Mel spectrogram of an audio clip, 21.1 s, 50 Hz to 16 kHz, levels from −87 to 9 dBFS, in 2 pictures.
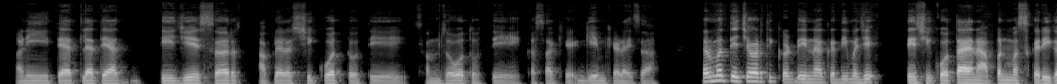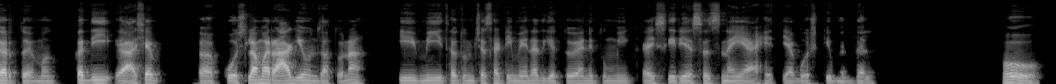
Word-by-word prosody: आणि 105 0 -3
त्यातल्या 110 +1 +4
त्यात 110 -2 +5 0.4
ते 110 0 +1
जे 120 +1 +3
सर 110 -1 +2 0.2
आपल्याला 110 +3 0
शिकवत 110 +2 -1
होते, 95 -1 -5 0.2
समजवत 105 +3 -1
होते, 90 -3 -8
कसा 100 +1 -5
खे - - -6
गेम 105 +1 0
खेळायचा. 95 -1 -4 0.5
तर 180 - +7
मग 220 +2 +5
त्याच्यावरती 185 -2 +5
कधी 140 +1 +2
ना 140 0 +2
कधी, 130 +1 -1
म्हणजे 135 +2 +1 0.4
ते 125 0 +6
शिकवत 115 -1 +1
आहे 125 -1 +11
ना, 115 -2 +4
आपण 105 +5 +1
मस्करी 115 +1 +2
करतोय. 110 -4 +3
मग 100 +1 -5 0.2
कधी 120 +1 +1
या - - +4
अशा - - +2
ब - - -8 0.4
अ, 100 - +1
कोचला 110 +3 +3
राग 110 0 +5
येऊन 115 -3 0
जातो 95 -1 -5
ना, 125 +1 -1 0.4
की 110 -1 -2
मी 110 +2 -3
इथे 110 0 -3
तुमच्यासाठी 105 0 -5
मेहनत 105 +1 -3
घेतोय 105 +1 -3
आणि 105 0 -4
तुम्ही 105 +1 -7
काही 105 -1 -3
सीरियसच 100 +1 -4
नाही 100 0 -2
आहेत, 90 -1 -4
या 95 - -4
गोष्टीबद्दल. 95 +1 -8 1.3
हो. 110 -9 +2
105 Hz, 155 wpm, -24 LUFS, 100-115 Hz, 1.3 s, आहे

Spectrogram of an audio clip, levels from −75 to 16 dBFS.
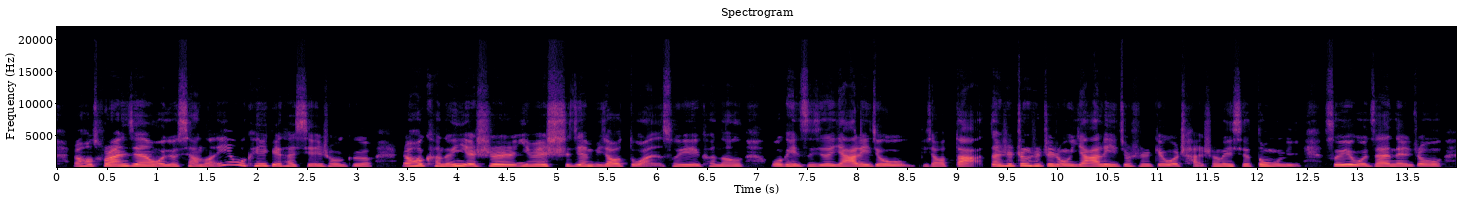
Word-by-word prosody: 然 200 - -2
后 235 - 0
突 255 +4 -6
然 250 -1 +6
间 245 -1 +3
我 210 -4 +1
就 200 +3 -1
想 185 -4 -3
到， 210 - -3
哎 - - -4
呀， 345 - -4 0.2
我 325 - +1
可 280 -1 -3
以 275 - +2
给 215 -5 0
她 220 +2 -2
写 195 -5 -3
一 - - -2
首 180 -1 -4
歌， 180 +1 -6 0.3
然 210 +1 +2
后 265 +2 +4
可 235 -5 -3
能 205 +4 +2
也 235 -9 +5
是 225 +3 +3
因 230 +2 -2
为 230 -1 +3
时 205 -3 -2
间 215 +2 +1
比 190 - -5
较 190 +2 +3
短， 200 -2 -4
所 205 0 -6
以 210 -3 0
可 195 +1 -10
能 175 +1 -3 0.3
我 210 - -2
给 200 -5 0
自 210 +4 -6
己 185 - -2
的 180 -1 +1
压 195 +2 +4
力 205 -1 +1
就 190 -3 0
比 185 - -14
较 185 0 -3
大。 225 +5 +1
但 240 +1 +1
是 255 0 +2
正 280 +1 +2
是 245 -1 +1
这 260 +1 +1
种 180 -4 0
压 215 +1 +4
力， 235 -2 +2
就 205 +1 -5
是 195 -1 -6
给 195 - -4
我 200 -1 +1
产 190 - -7
生 185 0 -5
了 195 - 0
一 - - +1
些 195 +1 -4
动 200 -2 -1
力， 190 0 -6 0.2
所 215 - -1
以 225 +1 +7
我 190 -4 +2
在 200 +2 +1
那 205 -1 -2
种， 180 -1 -3
205 Hz, 315 characters per minute, -20 LUFS, 190-230 Hz, 0.3 s, 以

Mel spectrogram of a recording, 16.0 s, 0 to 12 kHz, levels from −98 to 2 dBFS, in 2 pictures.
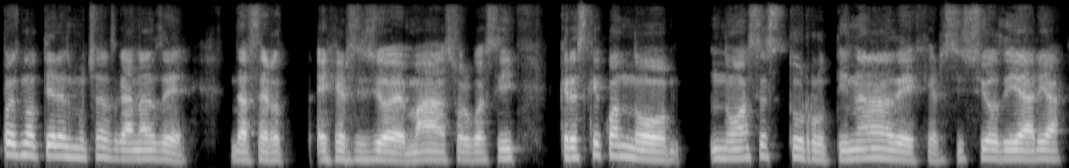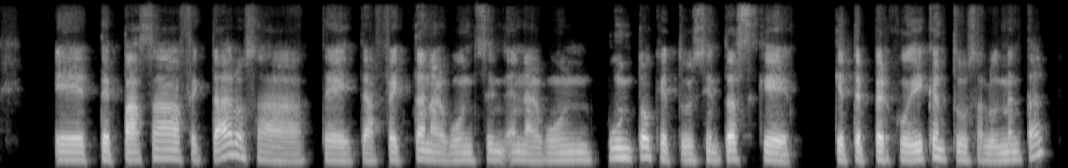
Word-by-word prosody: pues, 195 -2 +4
no 185 -3 +2
tienes 175 -2 +3
muchas 155 0 -3
ganas 135 0 +2
de 130 - 0 0.3
de - - +2
hacer 120 0 +2 0.2
ejercicio 125 0 +2
de 110 - +6
más, 120 +2 +2
o - - 0
algo 120 0 0
así, 140 +4 -2 0.3
¿crees 155 0 +2
que 195 - -1
cuando 140 -9 +4 0.3
no 140 +1 0
haces 175 +4 -4
tu 155 -2 0
rutina 140 +3 +1
de 125 -2 +4
ejercicio 125 +5 -3
diaria, 135 0 +4 0.4
eh, 120 -1 +1
te 125 - +2
pasa 125 +4 +2
a - - +3
afectar? 135 +8 0
O 175 - -2
sea, 105 -5 -5
¿te 105 -2 -2
te 110 - -3
afecta 110 +6 -2
en 130 - 0
algún 115 0 -4
sen 120 +1 -7
en 120 -1 -4
algún 115 +2 -5
punto 150 +1 +1
que 130 - -1
tú 110 - -5
sientas 125 +3 0
que 110 -5 +1 0.2
que - - +1
te - - +2
perjudica 125 +5 +2
en 145 - 0
tu 125 -3 -3
salud 110 0 -5
mental? 125 - -3
125 Hz, 190 wpm, -24 LUFS, 115-145 Hz, 0.4 s, de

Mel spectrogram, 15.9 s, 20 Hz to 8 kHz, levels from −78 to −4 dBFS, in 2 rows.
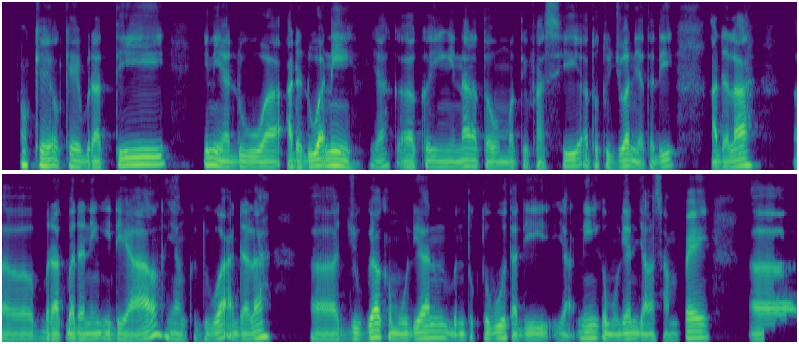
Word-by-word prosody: Oke 120 -2 +2
oke, 100 -2 -1
berarti, 125 +8 +3 0.4
ini 125 -5 +3
ya 95 - +2
2, 95 0 +1
ada 95 -1 +1
2 110 +3 +5
nih 115 -7 +5 0.2
ya, 105 +1 -6
ke 95 -2 -3
keinginan 95 +1 0
atau 90 -2 -1
motivasi 90 +4 -3
atau - - -4
tujuan 100 +2 +1
ya 90 - 0
tadi, 95 +5 -2 0.4
adalah, 105 +6 +3 0.3
eee, 90 -2 -2
berat 95 -3 +1
badan 90 0 0
yang 95 - -1
ideal, 90 - +2
yang 90 -4 -3
ke-2 90 +6 0
adalah, 100 +9 +1 0.4
eee, 85 -1 -1
juga 95 +6 +2
kemudian 100 +2 +1
bentuk 90 0 -5
tubuh 105 +2 0
tadi, 90 +1 -2
yakni 105 +5 -2
kemudian 95 +1 0
jangan 90 0 -1 0.2
sampai, 110 +3 +3 0.4
eee, 90 -1 0
95 Hz, 145 wpm, -26 LUFS, 90-110 Hz, 0.4 s, 2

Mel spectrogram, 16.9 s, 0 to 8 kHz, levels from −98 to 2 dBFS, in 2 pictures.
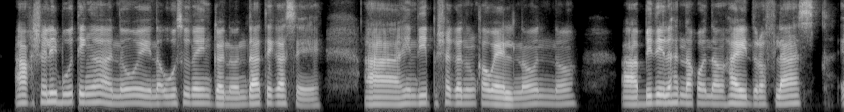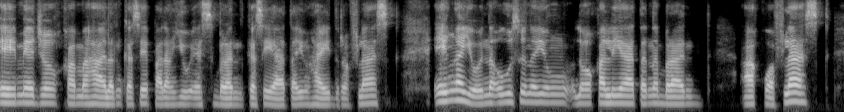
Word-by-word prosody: Actually, 185 +3 +3
buti 180 0 0
nga 180 -1 +1
ano, 160 +2 -2
eh, 150 -2 0
nauso 155 +3 -2
na 165 - -1
'yong 160 -1 +1
gano'n, 135 -2 -1
dati 155 +2 +2
kasi, 130 -7 +1 0.5
ah, 140 0 +3
hindi 155 +3 0
pa 165 - -19
siya 175 +1 -1
gano'n 155 0 -3
ka-well 140 -4 +3
known, 150 +2 -5
'no? 150 +2 -8 0.4
Ah, 145 0 +3
binilhan 165 +3 +3
ako 155 0 -1
ng 150 -1 -2
Hydro 150 -1 +5
flask, 150 +2 +2 0.2
eh, 165 -1 +5
medyo 165 -1 0
kamahalan 150 -1 -1
kasi, 150 +2 -3
parang 135 0 -4
US 140 0 -1
brand 130 -2 -2
kasi 140 0 +1
yata 125 0 -2
'yong 140 +1 -6
Hydro 130 -2 -4
flask. 155 +1 0 0.4
Eh, 195 +2 +3
ngayon 190 -9 +1
nauso 175 +3 -3
na 185 - -3
'yong, 175 -3 -6
local 160 +1 -2
yata 155 -2 0
na 160 - -6
brand, 150 -1 -2 0.5
Aquaflask, 175 +6 +1
155 Hz, 165 wpm, -23 LUFS, 145-165 Hz, 0.5 s, Hydro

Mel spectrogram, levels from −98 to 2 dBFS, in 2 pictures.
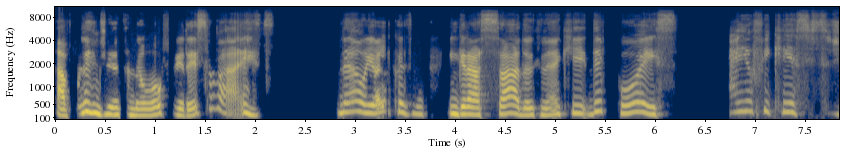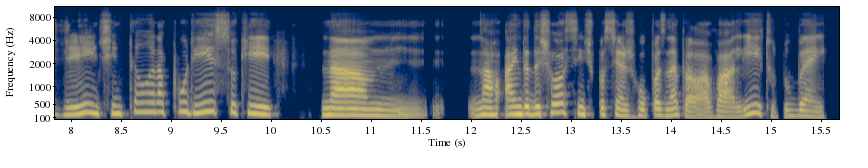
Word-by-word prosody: Aprendi, 215 +4 +6
essa 195 -1 0
não 175 0 +2
ofereço 210 - -1
mais! 250 - 0 0.8
Não 265 +1 0
e 235 - +4
olha - - +2
que 265 - -19
coisa 260 -5 -2 0.4
engraçado 210 -1 +4
que, 190 - -8
né, 190 +4 -1
que 230 +1 -3
depois 240 -3 -2 0.5
aí 275 +3 -7
eu 295 - -7
fiquei 275 -2 -6
assim: 235 - -11 0.4
"Gente, 220 +3 0
então 270 +5 -4
era 270 0 -3
por 280 -1 -5
isso 265 +1 -1
que 215 -5 +1 0.5
na 185 -1 +6 1.0
na". 200 +2 +1
Ainda 215 +1 +4
deixou 210 +4 +1
assim, 255 -4 -2
tipo 200 0 -4
assim, 195 0 -3
as 165 -3 -3
roupas, 175 +2 -3
né, 180 +3 -1
pra - - -2
lavar 145 -1 -1
ali, 205 - -2
tudo 160 -4 -12
bem, 155 -4 -4
215 Hz, 155 wpm, -21 LUFS, 190-250 Hz, 1.0 s, Aprendi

